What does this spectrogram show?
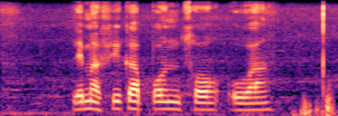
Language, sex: Southern Sotho, male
